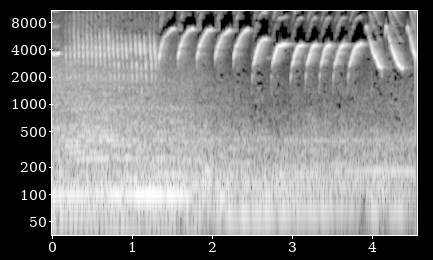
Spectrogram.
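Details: Spanish Timbrado canary training song: a short high trill gives way to a run of very high, clipped, downslurred whistled notes repeated about four times per second, with a faint low hum beneath.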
